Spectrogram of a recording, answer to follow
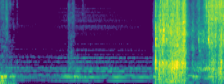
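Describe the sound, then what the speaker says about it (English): A tarot card deck being shuffled by hand, a loud close riffling burst of crisp card flicks after a quieter stretch of low background hum. "So we're going to shuffle this deck up real quick."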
